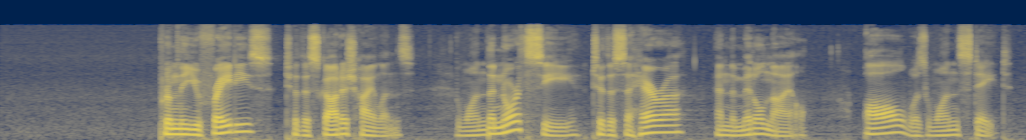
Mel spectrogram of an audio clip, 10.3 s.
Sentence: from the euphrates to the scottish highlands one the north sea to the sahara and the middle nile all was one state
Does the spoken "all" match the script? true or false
true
